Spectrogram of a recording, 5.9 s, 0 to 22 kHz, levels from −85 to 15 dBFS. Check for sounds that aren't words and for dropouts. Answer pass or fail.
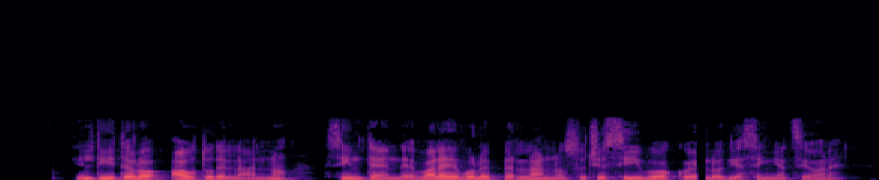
fail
